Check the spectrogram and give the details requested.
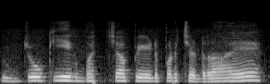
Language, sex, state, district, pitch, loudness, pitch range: Hindi, male, Uttar Pradesh, Shamli, 160 Hz, -15 LUFS, 155-175 Hz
